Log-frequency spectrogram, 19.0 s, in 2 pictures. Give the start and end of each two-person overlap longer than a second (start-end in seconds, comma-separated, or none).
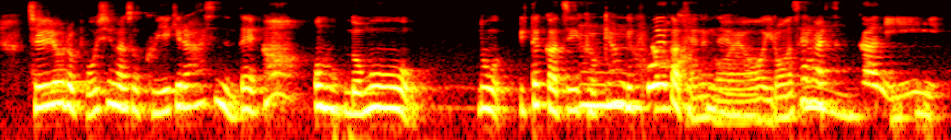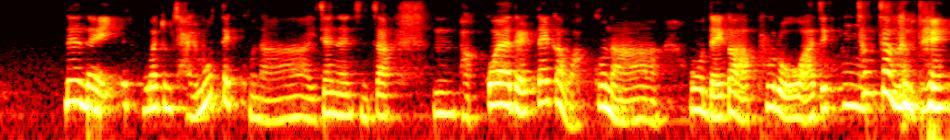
5.8-7.6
